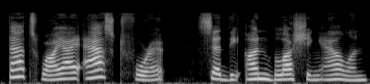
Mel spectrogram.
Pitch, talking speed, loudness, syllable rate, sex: 240 Hz, 160 wpm, -17 LUFS, 4.5 syllables/s, female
